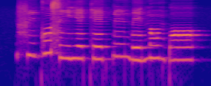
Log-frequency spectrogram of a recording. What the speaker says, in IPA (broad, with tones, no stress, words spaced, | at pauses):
fi˨ɡo˧ si˨je˨ke˨ k͡pĩ˧me˨nɔ̃˧ɡ͡bɔ˧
